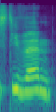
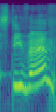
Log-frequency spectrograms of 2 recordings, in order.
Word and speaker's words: Stephen: Ça se prononce V, mais c'est un PH, OK?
